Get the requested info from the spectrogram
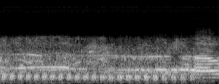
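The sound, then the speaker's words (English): A boat engine runs loud right where people stand waiting for the boat during a pilgrimage (parikrama), a steady rumbling drone with a rapid, regular chugging pulse that holds throughout without pause. “We just wait for the boat because there's the engine over here where we're standing. Making a lot of noise”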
